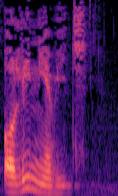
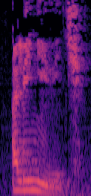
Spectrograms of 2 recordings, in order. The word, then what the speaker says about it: Olinevich: pero es que es muy gracioso porque los bielorrusos la E hacen como una IE, entonces es Olinevich. – Alinevich.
